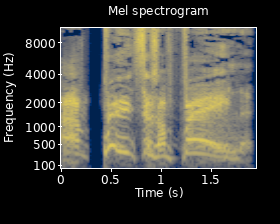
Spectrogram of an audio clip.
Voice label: scorpion hurt

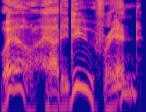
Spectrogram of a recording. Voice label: trader male like greeting

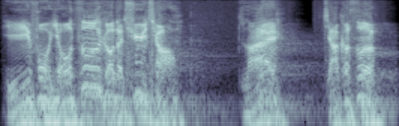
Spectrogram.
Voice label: move, zh

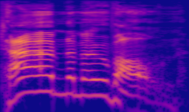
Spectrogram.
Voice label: trader male neutral sale accepted

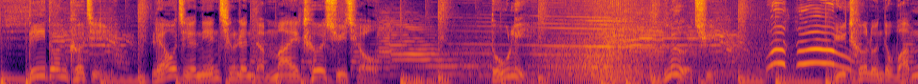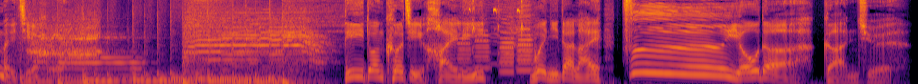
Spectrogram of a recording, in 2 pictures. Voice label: Mandarin Ad; 双点校园; 电台广告; Beaver Wheels

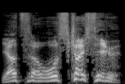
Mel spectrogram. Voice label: Jp Positive

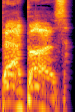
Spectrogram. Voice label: surge lightyear hurt; 瑟奇光年

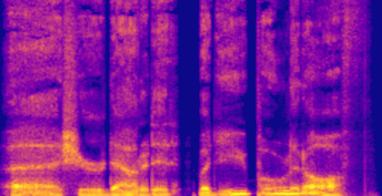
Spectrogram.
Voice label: trader male neutral quest complete

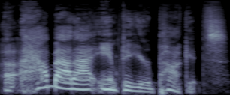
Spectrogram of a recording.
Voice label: trader male dislike greeting

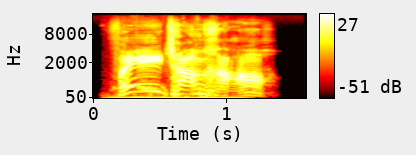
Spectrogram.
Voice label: Gryphon rider yes zh

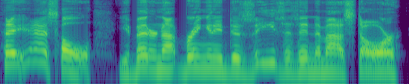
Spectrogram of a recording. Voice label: trader male dislike greeting

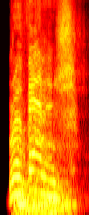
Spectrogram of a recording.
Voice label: Hero female demon hunter morphed yes attack

